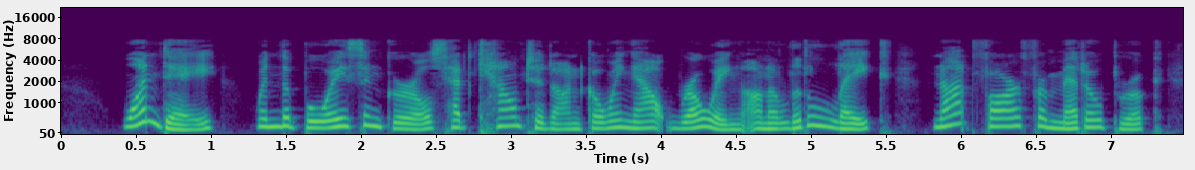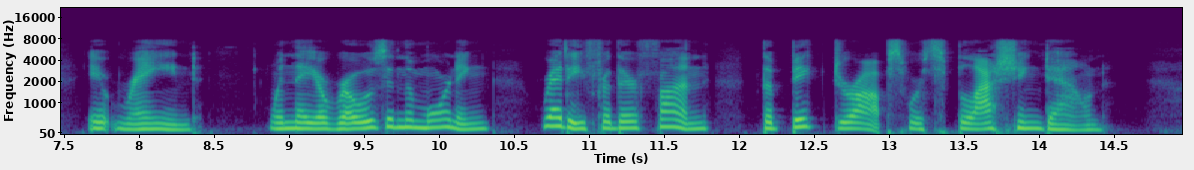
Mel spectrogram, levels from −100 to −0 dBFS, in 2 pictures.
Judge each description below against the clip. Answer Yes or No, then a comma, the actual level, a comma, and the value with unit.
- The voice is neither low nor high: No, high, 195 Hz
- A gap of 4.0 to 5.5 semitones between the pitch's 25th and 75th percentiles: Yes, average, 4.4 semitones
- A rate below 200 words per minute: Yes, average, 160 wpm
